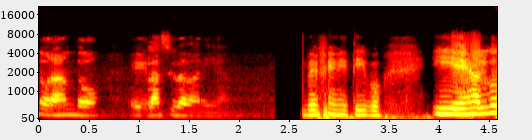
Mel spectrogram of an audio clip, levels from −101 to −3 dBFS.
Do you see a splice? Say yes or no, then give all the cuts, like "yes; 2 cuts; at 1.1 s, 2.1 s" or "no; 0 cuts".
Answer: yes; 1 cut; at 1.1 s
